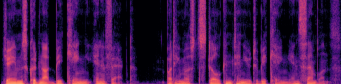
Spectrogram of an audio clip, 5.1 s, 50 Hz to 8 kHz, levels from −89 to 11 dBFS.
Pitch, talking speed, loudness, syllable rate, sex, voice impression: 95 Hz, 200 wpm, -19 LUFS, 5.0 syllables/s, male, very masculine, slightly old, very thick, very relaxed, slightly weak, dark, very soft, muffled, fluent, slightly raspy, very cool, intellectual, sincere, very calm, very mature, very friendly, very reassuring, unique, elegant, very wild, sweet, slightly lively, very kind, modest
